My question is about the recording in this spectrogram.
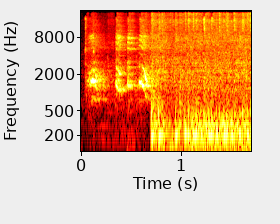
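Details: KTM Super Duke 1290 R starting for warm-up and a charging-system check, battery at 13 V: brief starter whir, then the twin catches at once and settles into a steady, even idle with no misses or knocks.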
